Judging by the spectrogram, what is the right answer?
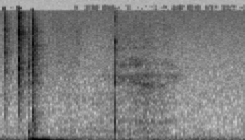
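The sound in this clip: A few faint, sparse clicks of keys on a computer keyboard as a note is typed, with a soft dull thump near the start and no talk.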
